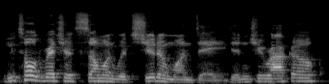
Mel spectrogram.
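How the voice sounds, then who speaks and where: A man playing an excitable, guileless fellow who speaks with childlike eagerness in a murder mystery reading. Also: mid-range voice, moderate pace, close to an everyday voice. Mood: excited. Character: excitable, guileless male household member blurting things out.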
